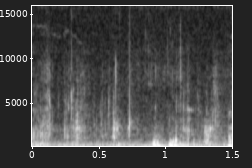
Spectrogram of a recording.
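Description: Wet chewing sounds from two people eating juicy orange slices, with soft squelches and occasional crunchy bites, no talking.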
